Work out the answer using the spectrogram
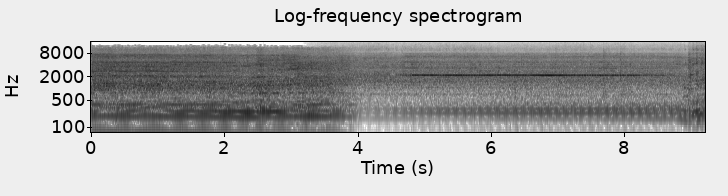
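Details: Honda 3813 liquid-cooled lawn tractor, clutch on the transaxle with its damper removed so it engages immediately: an even putter dips briefly as load comes on, then settles back to a steady beat. Normal running.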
